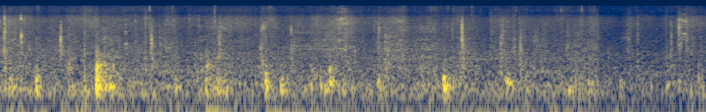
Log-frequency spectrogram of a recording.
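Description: Footsteps tread across a hard floor.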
